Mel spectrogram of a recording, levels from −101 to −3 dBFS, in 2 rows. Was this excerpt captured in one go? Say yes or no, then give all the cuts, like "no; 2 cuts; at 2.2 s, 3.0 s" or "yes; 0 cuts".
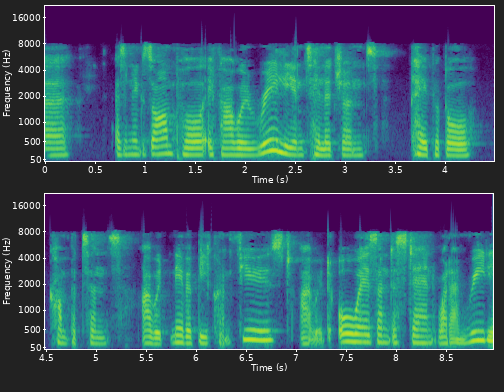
yes; 0 cuts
